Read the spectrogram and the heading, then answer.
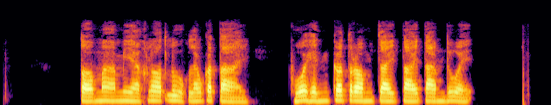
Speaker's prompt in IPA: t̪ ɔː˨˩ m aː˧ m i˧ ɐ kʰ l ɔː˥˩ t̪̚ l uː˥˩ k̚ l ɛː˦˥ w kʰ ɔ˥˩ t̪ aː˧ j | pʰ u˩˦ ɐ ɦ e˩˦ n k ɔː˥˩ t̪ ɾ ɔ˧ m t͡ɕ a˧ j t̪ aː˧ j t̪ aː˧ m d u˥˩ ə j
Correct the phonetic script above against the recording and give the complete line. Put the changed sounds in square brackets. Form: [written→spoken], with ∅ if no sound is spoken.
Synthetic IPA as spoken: t̪ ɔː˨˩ m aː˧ m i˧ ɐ kʰ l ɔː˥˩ t̪̚ l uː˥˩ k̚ l ɛː˦˥ w [kʰ→k] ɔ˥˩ t̪ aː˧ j | pʰ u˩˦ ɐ ɦ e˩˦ n k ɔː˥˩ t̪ ɾ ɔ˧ m t͡ɕ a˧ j t̪ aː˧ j t̪ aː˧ m d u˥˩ ə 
